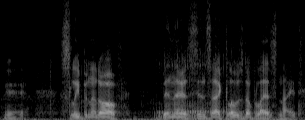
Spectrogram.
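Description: An actor playing a world-weary island barkeeper in 1940s radio drama, colloquial and matter-of-fact. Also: male voice, lowish voice, animated, slow pace. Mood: offhand. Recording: noisy, muffled vintage radio recording.

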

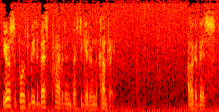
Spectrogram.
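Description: A man performs an anxious, earnest gentleman from a radio mystery. He speaks formally and intensely in a bright, tense voice. There is light noise on the old recording. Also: mid-range voice, lively intonation, fast talker, close to an everyday voice. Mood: urgent, grave. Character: earnest, anxious male businessman seeking help. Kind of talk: 1940s radio detective drama acting. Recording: noisy old radio transcription.

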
